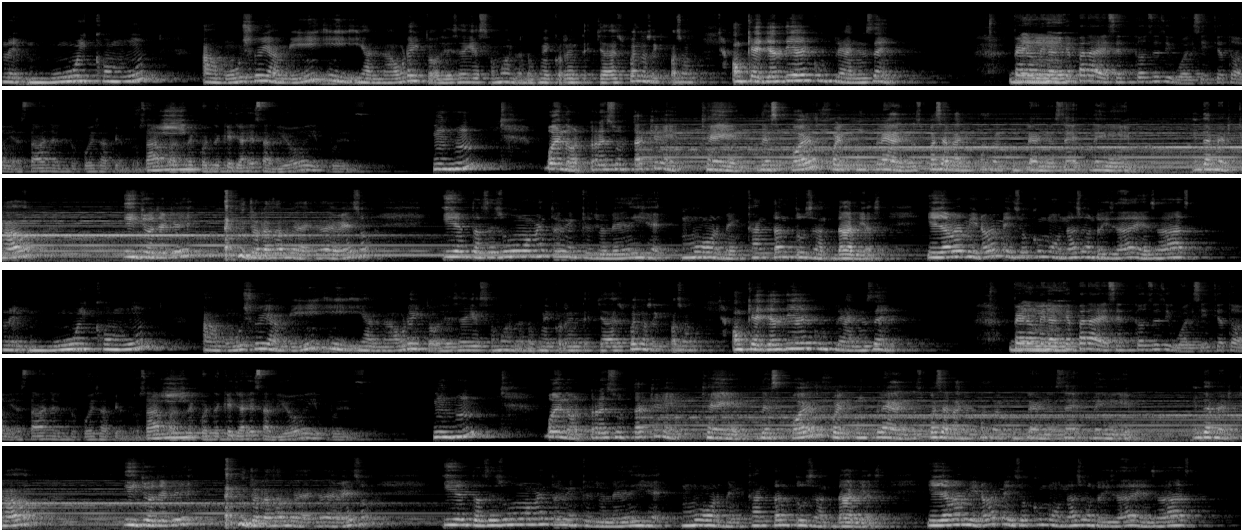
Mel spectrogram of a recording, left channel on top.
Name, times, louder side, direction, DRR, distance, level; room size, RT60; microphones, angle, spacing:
voice 1, 0.0-1.5 2.0-8.9 10.1-10.7 13.8-14.3 16.7-17.1 17.4-23.8 24.3-25.3 26.0-26.7 27.0-28.9 29.2-33.6 34.1-36.7, equal, 50° left, 6 dB, 1.1 m, -27 dB
voice 2, 9.7-16.0, right 1 dB, 5° right, 5 dB, 0.6 m, -32 dB
sound 1, 18.7-34.3, left 6 dB, 75° left, 0.7 m, -33 dB
15.5 x 7.1 x 3.5 m, 1.1 s
head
